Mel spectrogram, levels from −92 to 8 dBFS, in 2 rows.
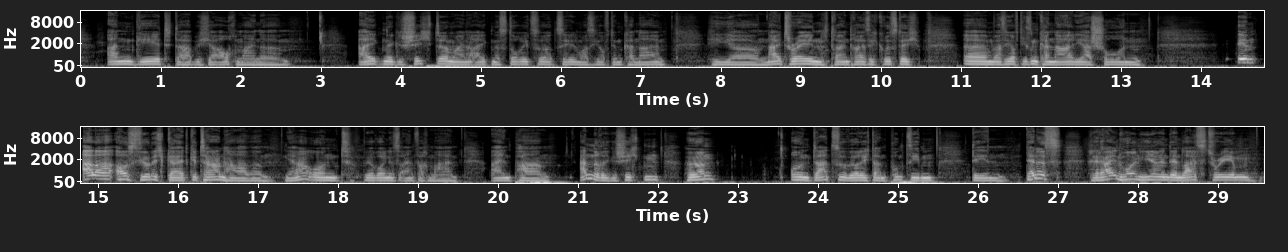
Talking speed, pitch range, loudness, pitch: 130 wpm, 120-135 Hz, -24 LUFS, 130 Hz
